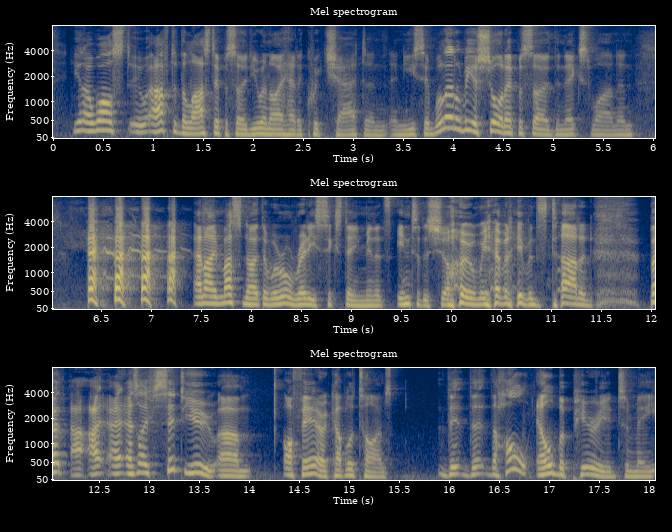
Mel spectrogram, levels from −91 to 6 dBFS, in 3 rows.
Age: 30-49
